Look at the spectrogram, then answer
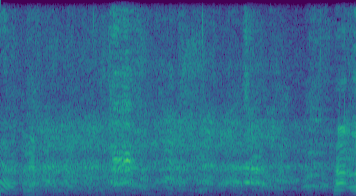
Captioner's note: laughter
